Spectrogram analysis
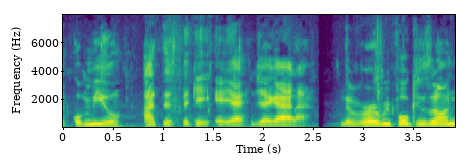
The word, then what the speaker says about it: llegara: Now you gotta be careful with the pronunciation because they got the future form, which is llegará. That's he, she, it will go.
